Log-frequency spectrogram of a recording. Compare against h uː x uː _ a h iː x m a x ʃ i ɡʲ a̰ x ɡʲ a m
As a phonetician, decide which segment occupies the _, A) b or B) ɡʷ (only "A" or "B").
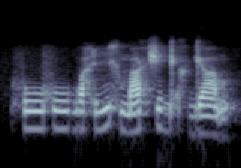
B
